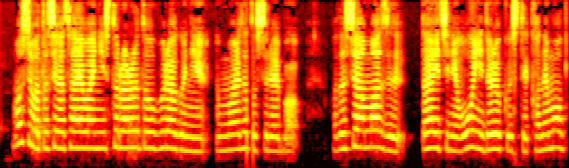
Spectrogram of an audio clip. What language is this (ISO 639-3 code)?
jpn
